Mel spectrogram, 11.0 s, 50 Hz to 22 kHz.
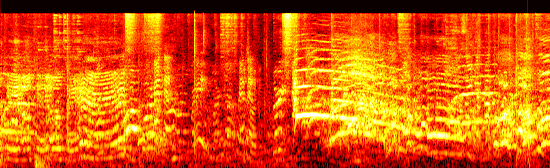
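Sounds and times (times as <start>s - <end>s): excited voices talking and laughing: 5.5s - 11.0s.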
